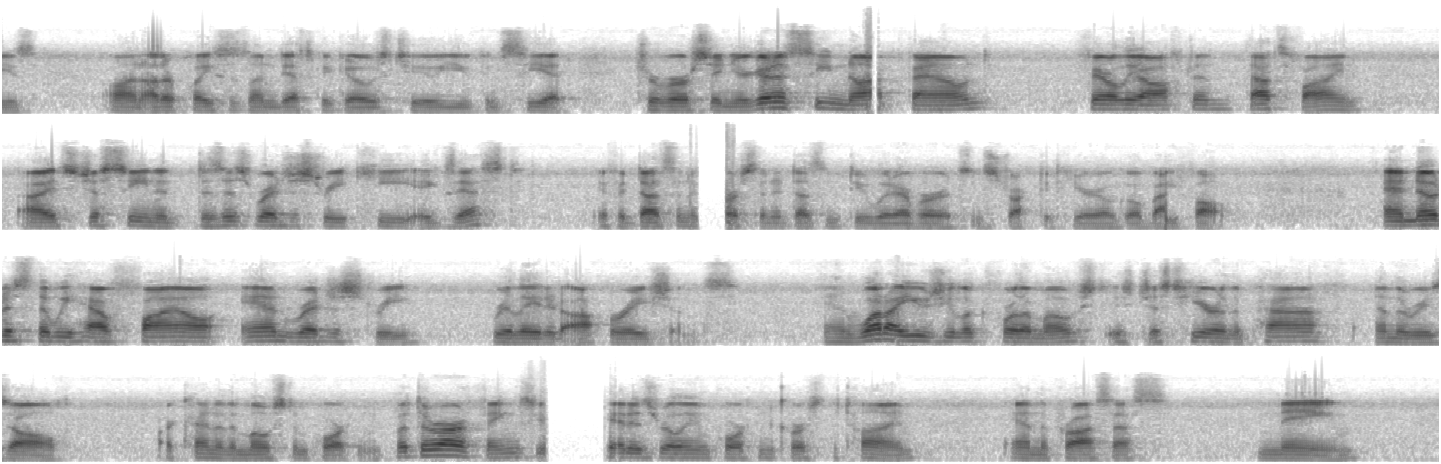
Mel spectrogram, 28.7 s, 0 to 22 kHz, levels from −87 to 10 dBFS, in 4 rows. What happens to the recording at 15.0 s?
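A jitter buffer speed-up runs from 14.24 to 15.81 s: the receiver trims short pitch-period pieces, about 70 ms in total, so the sound plays roughly 4% faster at unchanged pitch.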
